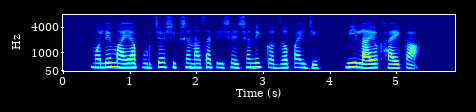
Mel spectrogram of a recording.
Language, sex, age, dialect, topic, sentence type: Marathi, female, 25-30, Varhadi, banking, statement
